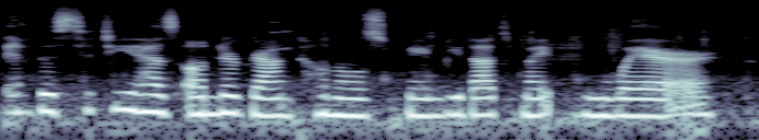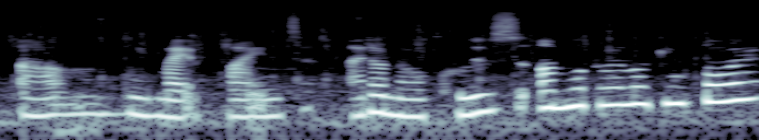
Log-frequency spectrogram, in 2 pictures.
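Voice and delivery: hushed whisper in a character voice. Playing a character leaning to another's ear to share a secret: whispering in character. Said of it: "whispering, like, as hushly as I can".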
